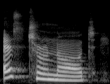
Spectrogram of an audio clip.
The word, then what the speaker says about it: astronaut: Запомните, правильно произносить «astronaut» и «космонавт».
